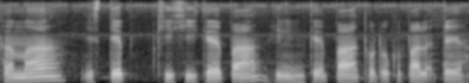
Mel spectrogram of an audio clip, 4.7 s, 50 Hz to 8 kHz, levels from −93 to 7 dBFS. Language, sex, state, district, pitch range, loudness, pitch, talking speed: Wancho, male, Arunachal Pradesh, Longding, 105-125 Hz, -18 LUFS, 115 Hz, 155 wpm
